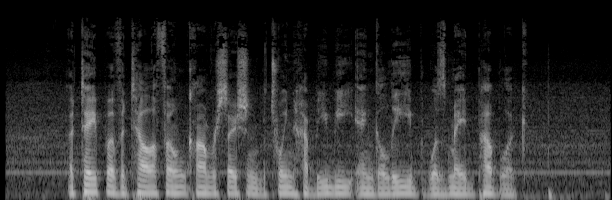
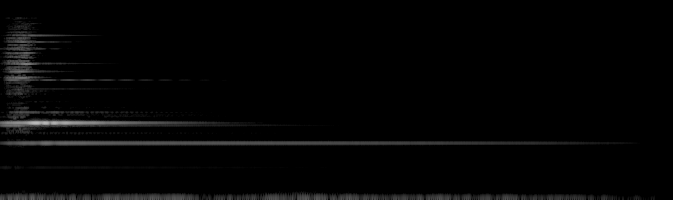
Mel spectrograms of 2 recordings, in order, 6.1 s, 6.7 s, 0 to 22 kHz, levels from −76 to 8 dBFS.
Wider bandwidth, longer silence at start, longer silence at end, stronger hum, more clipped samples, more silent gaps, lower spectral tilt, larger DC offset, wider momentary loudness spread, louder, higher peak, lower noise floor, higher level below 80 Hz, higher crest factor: about the same, 15.5 kHz vs 16 kHz; about the same, 0.05 s vs 0 s; second, 0 s vs 4.95 s; neither; neither; neither; first, -5.5 dB/octave vs 4.5 dB/octave; neither; second, 20 LU vs 28 LU; about the same, -20 LUFS vs -22 LUFS; first, 0 dBFS vs -12 dBFS; second, -40 dBFS vs -74 dBFS; first, -36 dBFS vs -60 dBFS; about the same, 20 dB vs 20 dB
